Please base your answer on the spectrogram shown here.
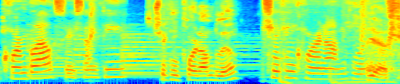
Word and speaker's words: cordon bleu: And then the chicken cordon bleu. I don't know, am I saying it right? How do you say You it? said it perfect. Chicken cordon bleu.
